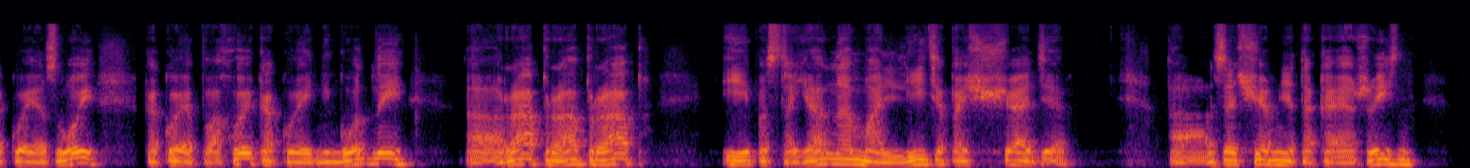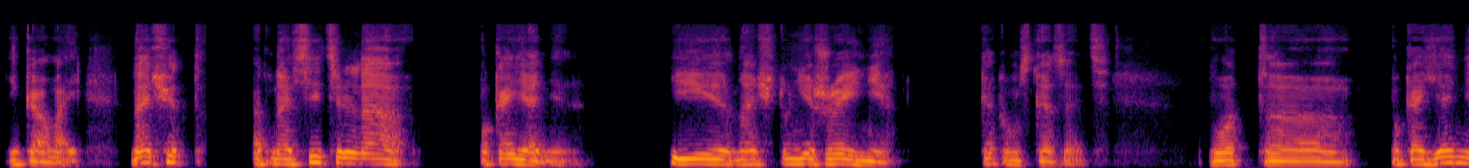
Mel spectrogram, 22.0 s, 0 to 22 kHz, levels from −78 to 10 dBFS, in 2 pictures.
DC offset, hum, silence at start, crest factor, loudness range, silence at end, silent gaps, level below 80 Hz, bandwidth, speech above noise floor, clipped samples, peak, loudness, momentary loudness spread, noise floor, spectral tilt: under 0.1%; none; 0 s; 14 dB; 3 LU; 0 s; none; -42 dBFS; 12.5 kHz; 66 dB; under 0.1%; -2 dBFS; -16 LUFS; 10 LU; -81 dBFS; -6 dB/octave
